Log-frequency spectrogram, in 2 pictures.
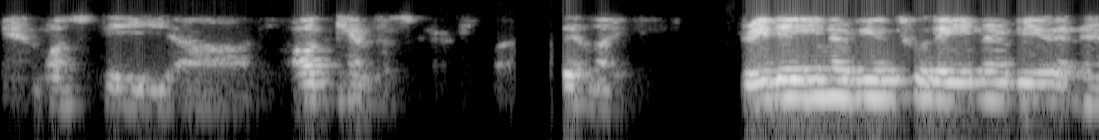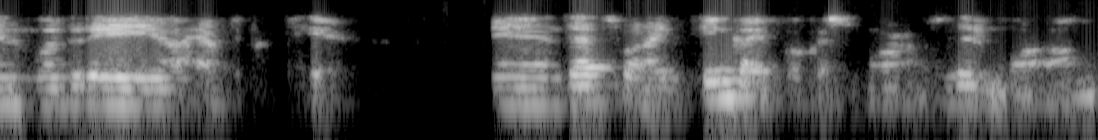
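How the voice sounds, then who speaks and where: With a Korean accent, a man speaks at a moderate pace. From South Korea. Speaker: professor. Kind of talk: panel discussion. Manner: halting.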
